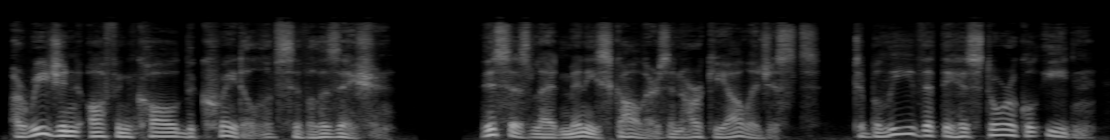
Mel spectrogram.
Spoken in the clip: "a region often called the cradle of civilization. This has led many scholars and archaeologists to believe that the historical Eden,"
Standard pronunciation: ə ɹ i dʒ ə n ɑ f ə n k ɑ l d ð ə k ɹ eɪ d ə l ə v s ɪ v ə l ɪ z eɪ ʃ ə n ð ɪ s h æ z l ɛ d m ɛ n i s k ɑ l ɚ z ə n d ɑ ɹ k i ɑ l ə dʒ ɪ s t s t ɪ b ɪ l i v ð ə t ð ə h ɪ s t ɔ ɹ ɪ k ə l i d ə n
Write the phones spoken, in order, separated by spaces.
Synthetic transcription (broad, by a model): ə ɹ i dʒ ə n ɑ f ə n k ɑ l d ð ə k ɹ eɪ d l ə v s ɪ v ə l ɪ z eɪ ʃ ə n ð ɪ s h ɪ z l ɛ d m ɛ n i s k ɑ l ɚ z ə n ɑ ɹ k i ɑ l ə dʒ ɪ s t s t ɪ b ɪ l i v ð ə t ð ə h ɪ s t ɔ ɹ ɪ k l i d n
